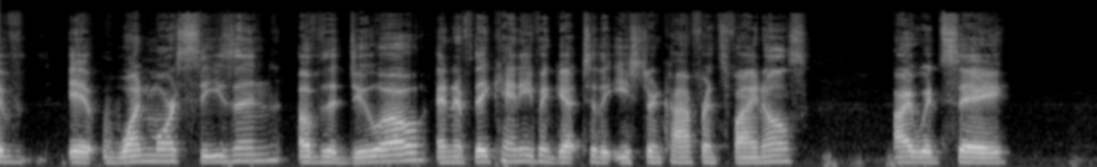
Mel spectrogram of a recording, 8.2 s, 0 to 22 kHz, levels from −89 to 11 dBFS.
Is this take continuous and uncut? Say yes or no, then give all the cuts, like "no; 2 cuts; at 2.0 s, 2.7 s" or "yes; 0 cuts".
yes; 0 cuts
